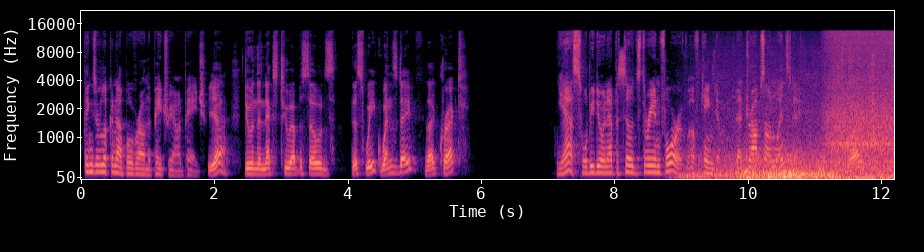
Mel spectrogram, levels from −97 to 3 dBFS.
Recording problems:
rain or running water; very loud; from 9.5 s on; 4 dB above the speech

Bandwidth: 13.5 kHz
